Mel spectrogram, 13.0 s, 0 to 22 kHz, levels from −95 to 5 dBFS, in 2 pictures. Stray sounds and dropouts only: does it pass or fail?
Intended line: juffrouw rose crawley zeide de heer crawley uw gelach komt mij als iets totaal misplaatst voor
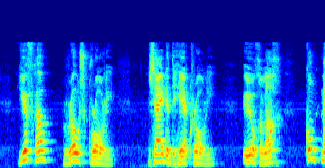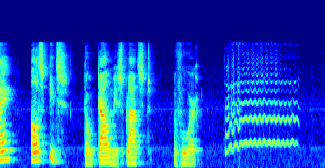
fail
